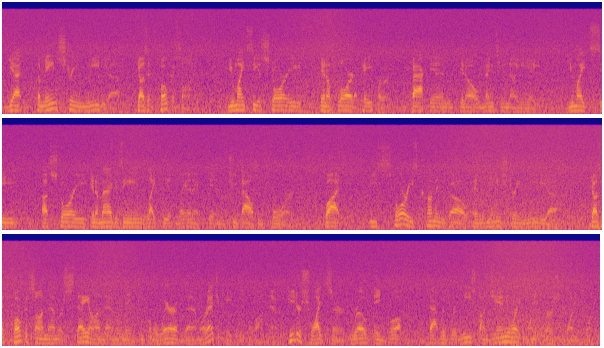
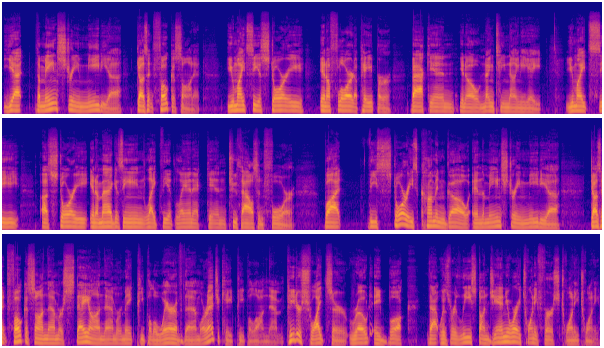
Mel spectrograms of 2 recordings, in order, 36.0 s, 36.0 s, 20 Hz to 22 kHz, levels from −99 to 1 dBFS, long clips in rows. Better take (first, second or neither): second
